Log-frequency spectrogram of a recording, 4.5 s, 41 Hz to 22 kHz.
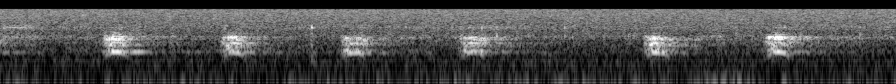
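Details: Far-off barking from the elk-hunting Jämthund Rapp, season 2012: six single barks spaced about half a second to a second apart, evenly loud, over a soft steady hiss.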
